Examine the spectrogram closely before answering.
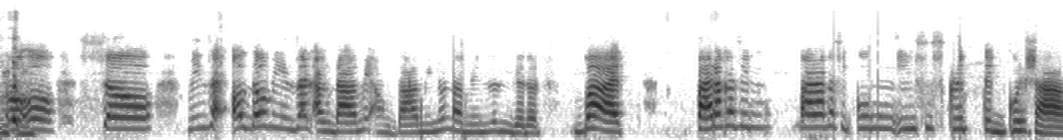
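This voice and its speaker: In a high voice, a woman talks at a fairly slow pace with long, frequent pauses, very wide pitch swings and big swings in loudness. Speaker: vlogger. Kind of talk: casual chat. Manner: stutters sometimes.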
